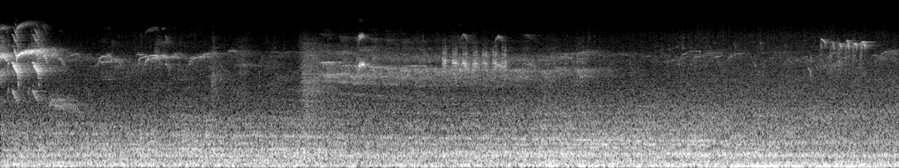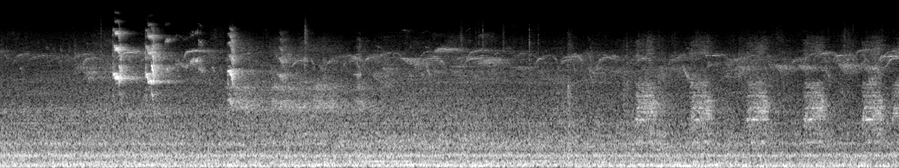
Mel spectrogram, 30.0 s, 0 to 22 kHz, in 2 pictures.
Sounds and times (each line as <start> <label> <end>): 0.0 General rumble of the city 29.9
25.6 crows 28.8
29.4 crows 29.9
